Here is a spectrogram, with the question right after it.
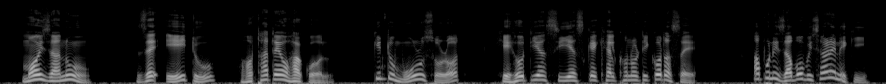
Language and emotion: Assamese, surprised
